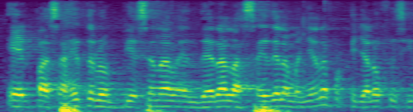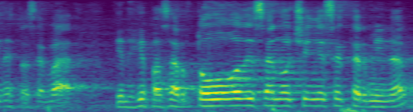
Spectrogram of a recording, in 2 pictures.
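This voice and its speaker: A man's voice: on the high side, little pitch movement, quick pace. Caracas-accented man, hesitant, echoey studio. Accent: Caracas Venezuelan. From Venezuela. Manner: hesitant, many fillers. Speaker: guest businessman. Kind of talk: interview answers. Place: TV news studio. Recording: echoey studio with faint hiss.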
